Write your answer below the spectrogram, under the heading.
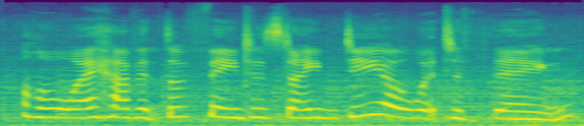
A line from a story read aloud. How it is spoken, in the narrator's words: Ladybug moaned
